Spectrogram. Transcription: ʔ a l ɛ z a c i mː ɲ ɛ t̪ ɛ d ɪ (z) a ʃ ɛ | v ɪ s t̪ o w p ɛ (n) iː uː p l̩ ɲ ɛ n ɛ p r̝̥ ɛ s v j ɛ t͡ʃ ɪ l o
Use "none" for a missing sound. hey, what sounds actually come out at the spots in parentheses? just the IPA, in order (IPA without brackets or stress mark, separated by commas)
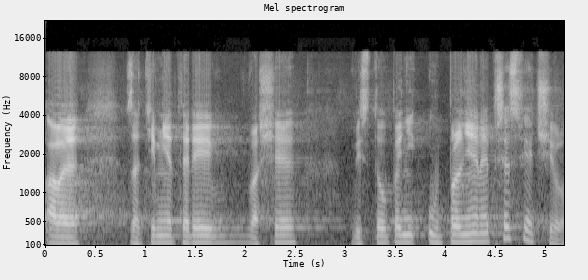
v, ɲ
